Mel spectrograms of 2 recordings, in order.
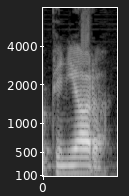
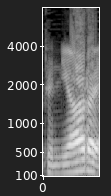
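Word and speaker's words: piñata: of the gutter so if you want to pronounce the word pinata in spanish you need to make three changes the first consonant should be a play in p the first vowel should be tense and the final consonant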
